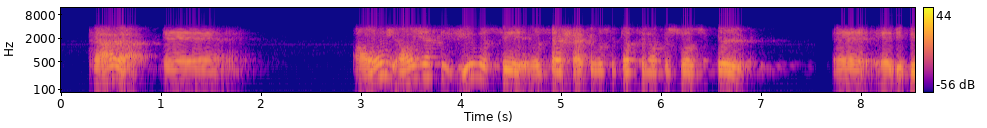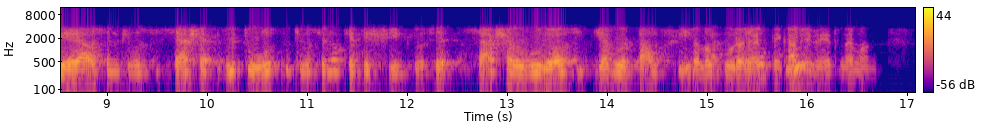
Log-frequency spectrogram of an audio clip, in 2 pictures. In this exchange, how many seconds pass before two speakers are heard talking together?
15 s

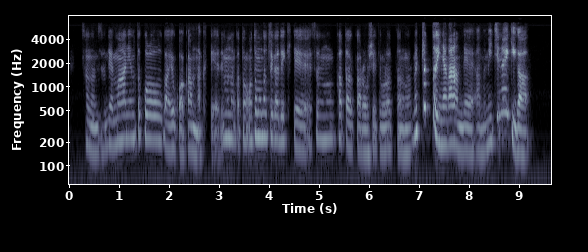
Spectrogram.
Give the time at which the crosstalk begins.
none

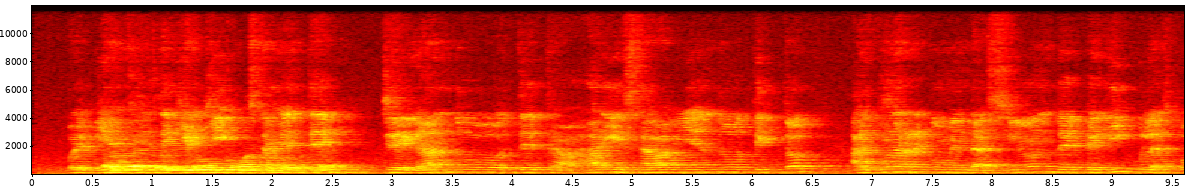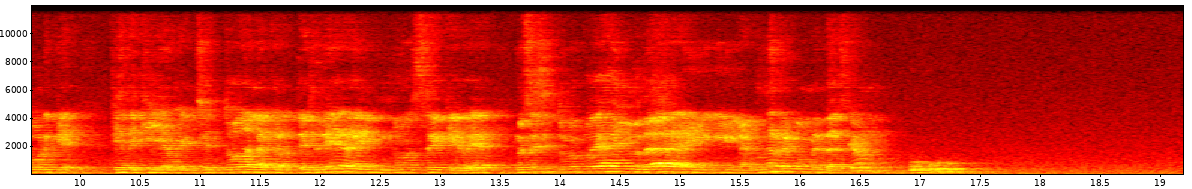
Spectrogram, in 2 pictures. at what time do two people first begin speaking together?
1 s

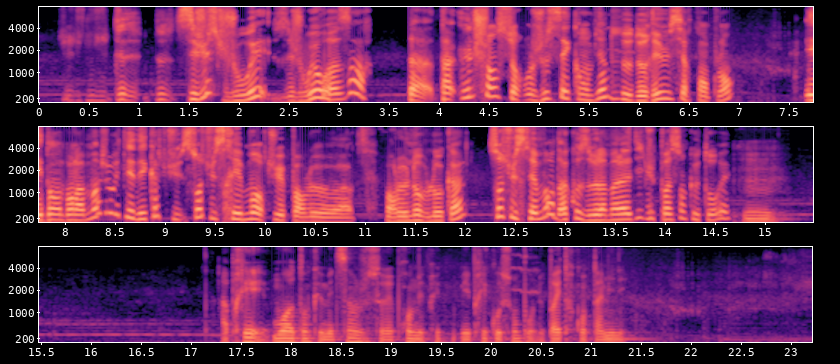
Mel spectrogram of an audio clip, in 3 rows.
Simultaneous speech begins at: none

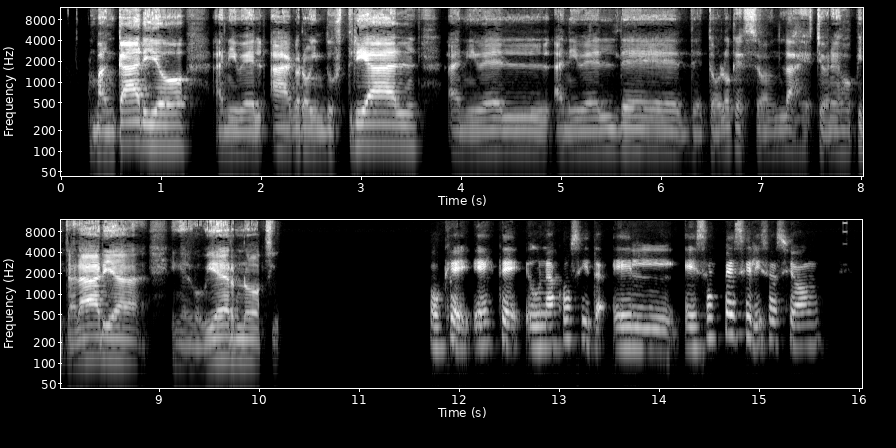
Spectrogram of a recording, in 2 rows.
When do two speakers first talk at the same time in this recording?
none

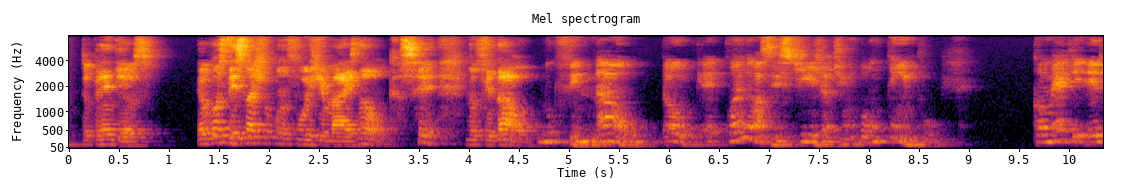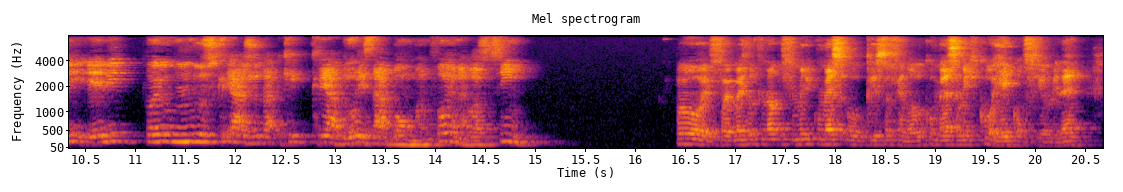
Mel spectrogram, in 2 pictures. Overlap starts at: none

